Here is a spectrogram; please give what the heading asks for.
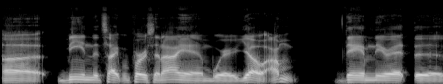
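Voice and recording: A man speaks at a low pitch and a fairly slow pace, with a clear, smooth tone and ordinary pitch variation. The recording is very clean, with a silent background.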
